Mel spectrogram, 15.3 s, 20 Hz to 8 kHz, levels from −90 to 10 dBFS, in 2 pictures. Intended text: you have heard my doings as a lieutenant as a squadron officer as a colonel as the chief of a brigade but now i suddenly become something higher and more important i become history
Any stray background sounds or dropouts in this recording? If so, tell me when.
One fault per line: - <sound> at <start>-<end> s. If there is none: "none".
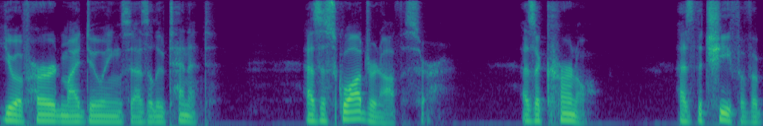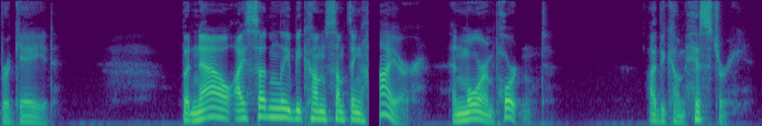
- dropout at 11.3-11.4 s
